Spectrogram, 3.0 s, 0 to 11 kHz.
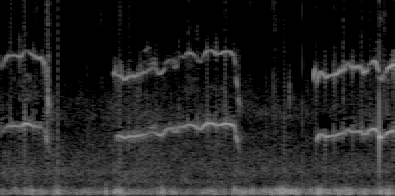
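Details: In the morning at a Southwest Florida bald eagle nest in February 2024, the adult female feeds her eaglet armadillo: thin, high, drawn-out whistled squeals, one long and level, ending with a short dropping tail.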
